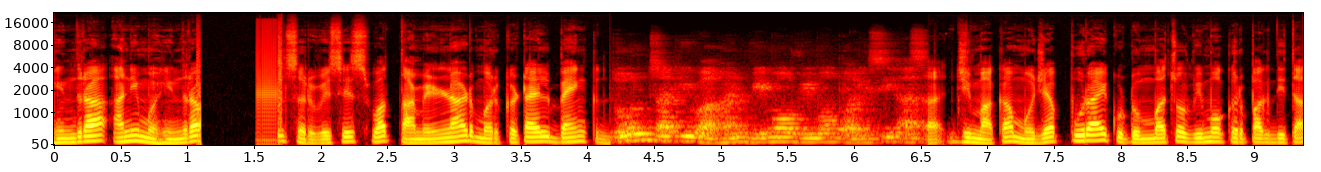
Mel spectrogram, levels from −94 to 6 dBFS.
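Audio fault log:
1.07–1.71 s, cable pulled and plugged in: after "आनी महिंद्रा", a pop, about 0.58 s of near silence, then a 0.17 s 60 Hz buzz as the tip touches, and another pop.
4.17–6.56 s, switch to a distant microphone: after "वा तमिळनाड मर्कटायल बँक", sound turns suddenly roomy and hollow, thinner, about 5 dB quieter, with room noise roughly 30 dB below; likely a farther microphone standing in.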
